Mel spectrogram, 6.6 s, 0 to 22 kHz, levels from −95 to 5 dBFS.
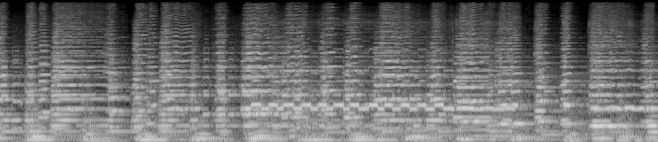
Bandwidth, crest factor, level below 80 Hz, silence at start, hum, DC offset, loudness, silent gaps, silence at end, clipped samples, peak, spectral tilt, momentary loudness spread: over 20 kHz; 16 dB; -28 dBFS; 0 s; none; under 0.1%; -16 LUFS; none; 0 s; under 0.1%; 0 dBFS; -4.5 dB/octave; 6 LU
